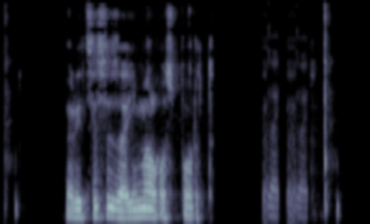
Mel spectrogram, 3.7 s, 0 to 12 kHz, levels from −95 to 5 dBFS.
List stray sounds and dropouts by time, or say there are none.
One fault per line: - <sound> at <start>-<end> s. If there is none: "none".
- laugh at 2.6-3.1 s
